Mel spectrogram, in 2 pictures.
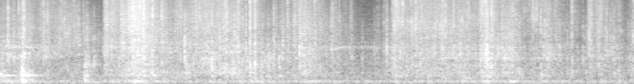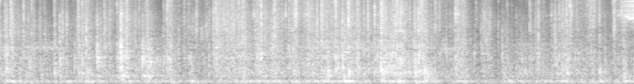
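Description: Wax paper rustling and crinkling as it is handled, with irregular clicks and knocks as a plastic Fiskars sliding paper trimmer is set on it and lined up.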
